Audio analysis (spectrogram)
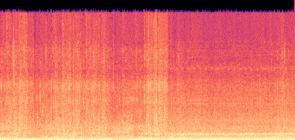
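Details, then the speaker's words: Liveaboard boat's diesel engine after oil contaminated with diesel, old lift pump bypassed with new electric fuel pump, multiple oil changes: even steady chug with no hunting or missed beats, water and hull noise behind; normal healthy running. "sounds a hundred percent better it's occurring i think so far so good"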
